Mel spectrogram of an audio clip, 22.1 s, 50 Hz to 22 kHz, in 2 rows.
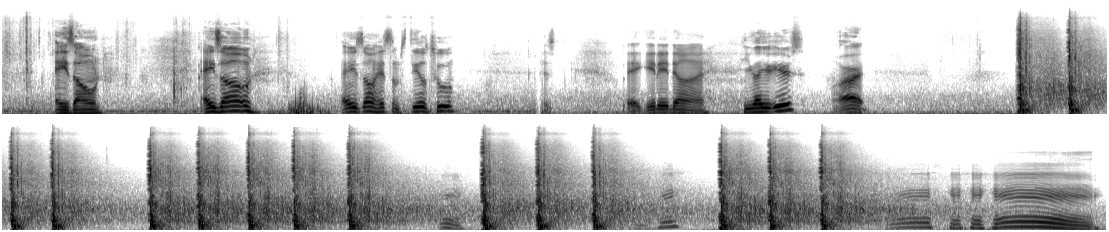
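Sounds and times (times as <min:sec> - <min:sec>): pistol shots echoing: 0:10.2 - 0:20.0.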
